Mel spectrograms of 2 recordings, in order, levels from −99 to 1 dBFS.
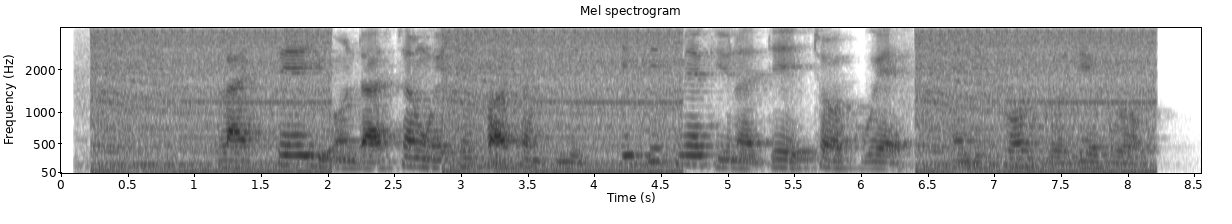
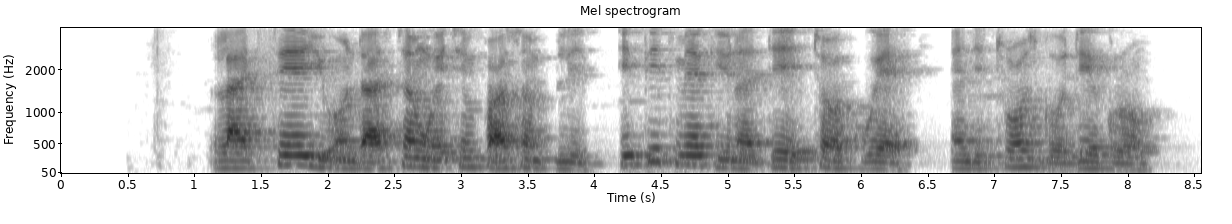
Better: second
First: background sound (Engine / Car); 5 dB below the speech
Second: none

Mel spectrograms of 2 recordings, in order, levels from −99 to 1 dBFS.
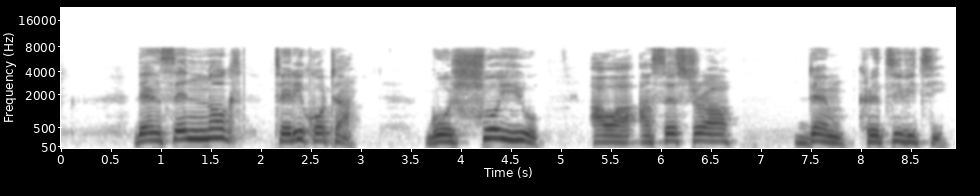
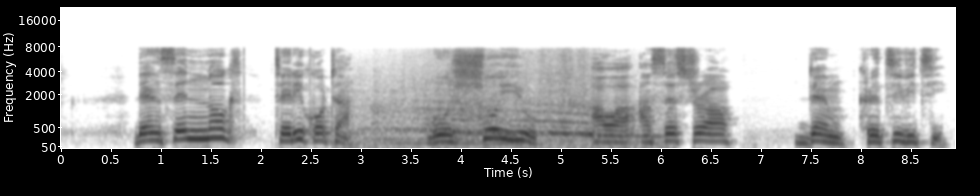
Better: first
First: none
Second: background sound (Motorcycle / Engine); 9 dB below the speech

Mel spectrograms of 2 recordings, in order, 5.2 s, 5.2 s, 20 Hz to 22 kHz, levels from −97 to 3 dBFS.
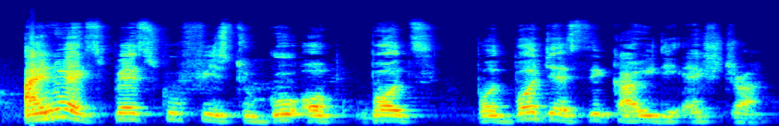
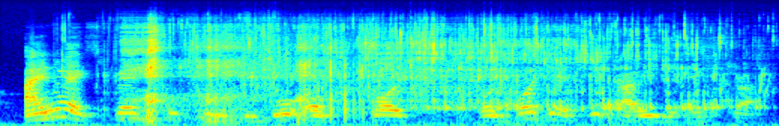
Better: first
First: none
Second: background sound (Hiss); 1 dB above the speech

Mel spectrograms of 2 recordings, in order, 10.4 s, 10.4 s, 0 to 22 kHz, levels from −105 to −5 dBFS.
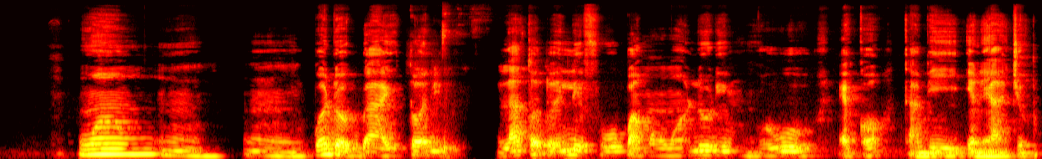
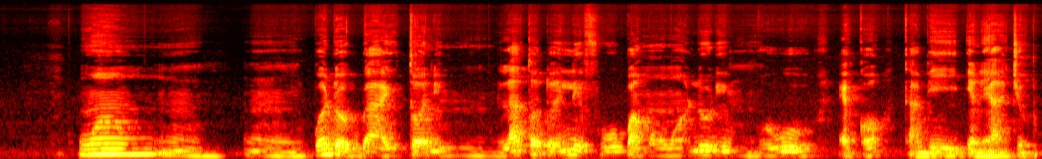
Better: second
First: noise reduction (neural mask model Resemble Enhance denoiser)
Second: none

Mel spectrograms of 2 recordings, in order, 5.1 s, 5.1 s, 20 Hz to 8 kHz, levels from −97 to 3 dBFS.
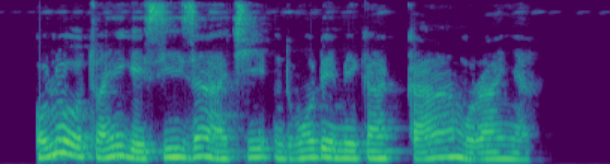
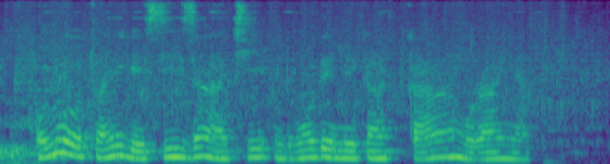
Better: first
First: none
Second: background sound (Toilet flush / Water); 16 dB below the speech

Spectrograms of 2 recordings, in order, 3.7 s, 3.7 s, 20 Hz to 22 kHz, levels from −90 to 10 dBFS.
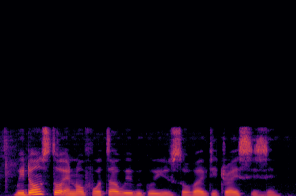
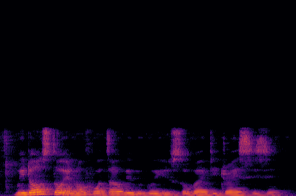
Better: first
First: none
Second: room echo; dies away in 0.6 s

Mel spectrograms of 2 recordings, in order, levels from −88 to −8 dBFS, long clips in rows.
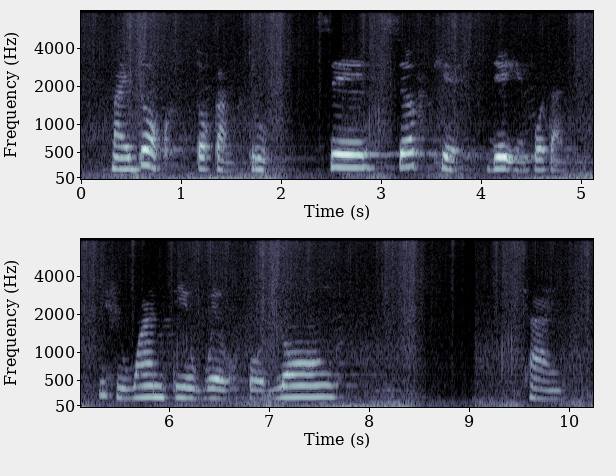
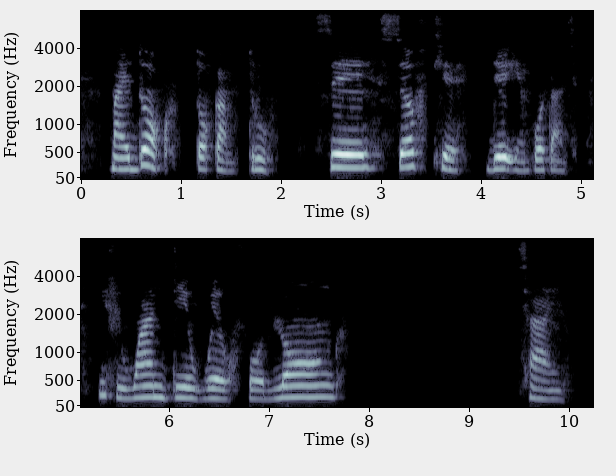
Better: second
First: background sound (Wind); 17 dB below the speech // room echo; dies away in 1.1 s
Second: none

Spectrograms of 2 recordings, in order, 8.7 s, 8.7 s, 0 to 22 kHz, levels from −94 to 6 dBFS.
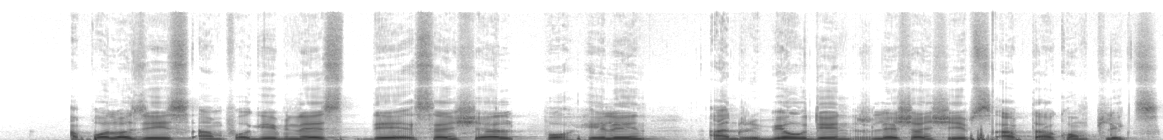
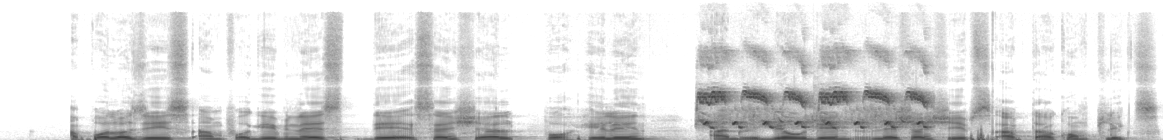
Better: first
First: none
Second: background sound (Chirp, tweet); 4 dB above the speech

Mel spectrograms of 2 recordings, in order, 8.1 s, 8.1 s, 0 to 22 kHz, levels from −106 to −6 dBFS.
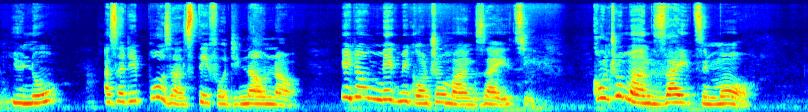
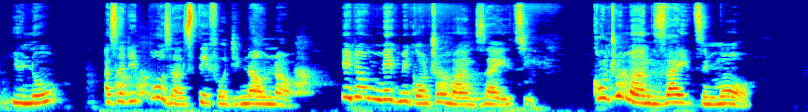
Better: first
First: none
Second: noise reduction (classical method Wiener filter)

